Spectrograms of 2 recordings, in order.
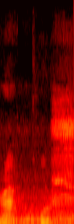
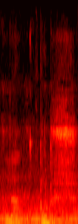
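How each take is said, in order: First: The word begins with an R sound. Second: The word begins with an L sound. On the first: This is the standard form used elsewhere. "আপনারা বলেন রাক্ষস" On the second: This is the Chittagong regional form. "চিটংয়ের ভাষায় রাক্ষসকে বলে লাক্ষস"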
